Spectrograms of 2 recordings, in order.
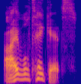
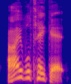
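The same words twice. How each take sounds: First: "I will take it" steadier, weight on "take"; resolute repeat. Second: "I will take it" high and firm, stress on "will"; ringing clear declaration. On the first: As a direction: restate it calmly, leaning on "take". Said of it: "Frodo was walking forward". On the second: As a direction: cut through the din with "will". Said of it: "The clear voice rang over the clamor". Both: A narrator's reading.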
